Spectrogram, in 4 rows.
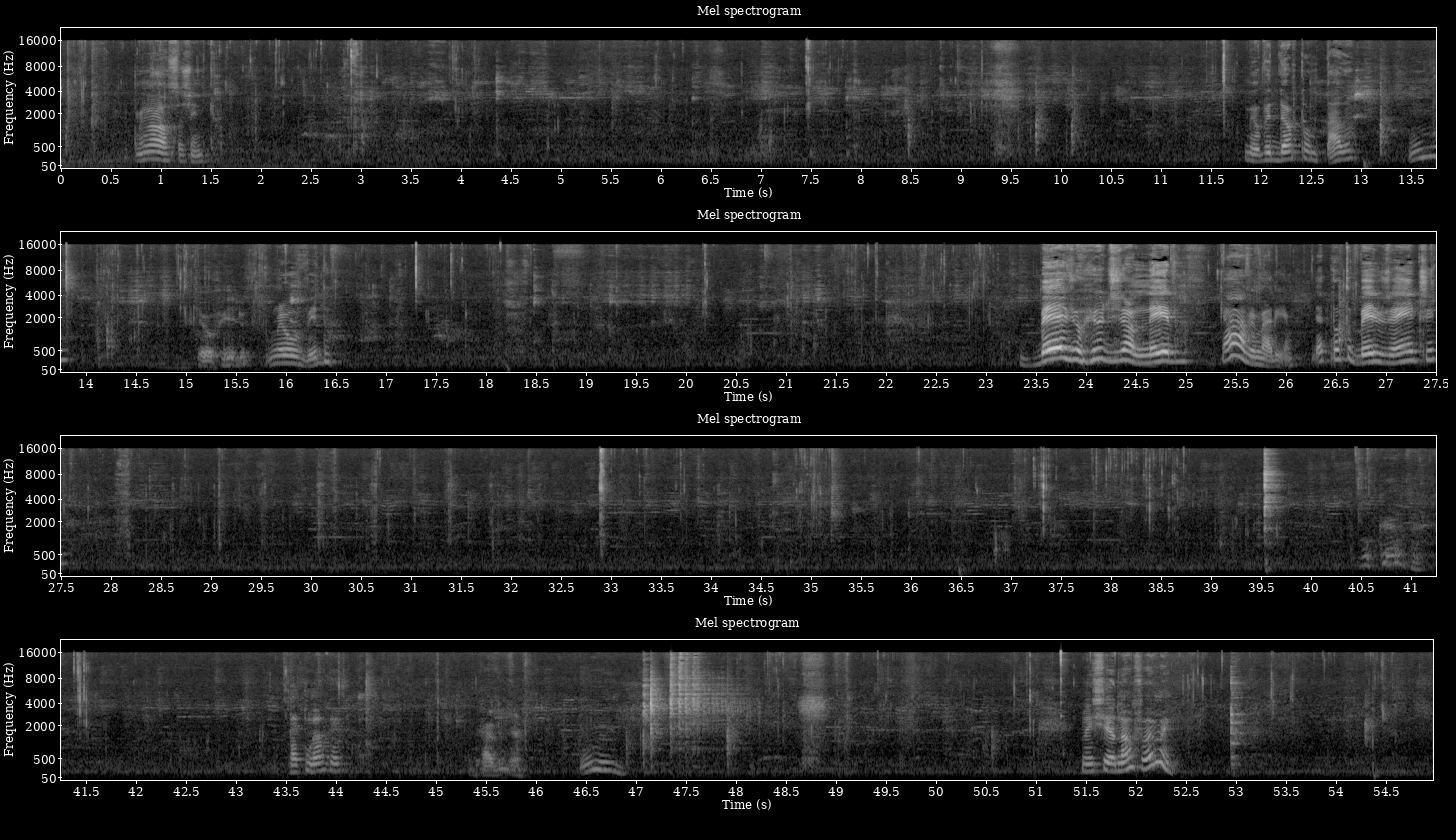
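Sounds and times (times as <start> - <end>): person chewing: 1.6 - 10.3, 13.2 - 15.1, 16.6 - 23.3, 27.8 - 39.8, 41.3 - 41.8.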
